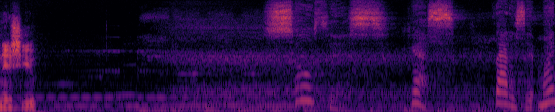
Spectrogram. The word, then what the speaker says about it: Sothis: Well, that fixes the pronunciation issue. Sothis.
